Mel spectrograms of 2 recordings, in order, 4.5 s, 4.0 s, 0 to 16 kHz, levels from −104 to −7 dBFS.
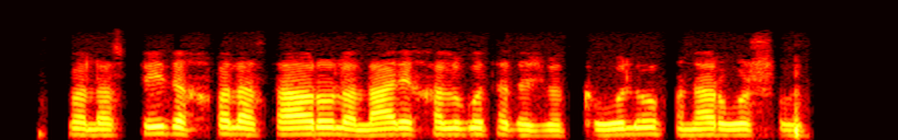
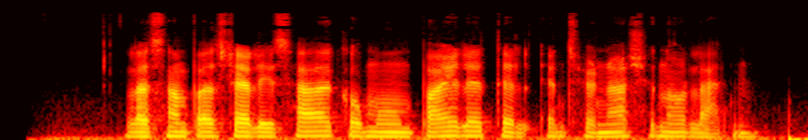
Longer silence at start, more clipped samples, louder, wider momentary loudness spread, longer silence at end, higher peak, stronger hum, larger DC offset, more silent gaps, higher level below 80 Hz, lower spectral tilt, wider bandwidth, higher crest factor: first, 0.35 s vs 0.15 s; neither; first, -27 LUFS vs -37 LUFS; about the same, 8 LU vs 8 LU; first, 0.45 s vs 0 s; first, -10 dBFS vs -14 dBFS; neither; neither; first, 0.63-0.70 s, 2.84-2.91 s, 3.33-3.37 s vs none; second, -70 dBFS vs -54 dBFS; first, -10 dB/octave vs -7 dB/octave; second, 5.4 kHz vs 11.5 kHz; second, 16 dB vs 22 dB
